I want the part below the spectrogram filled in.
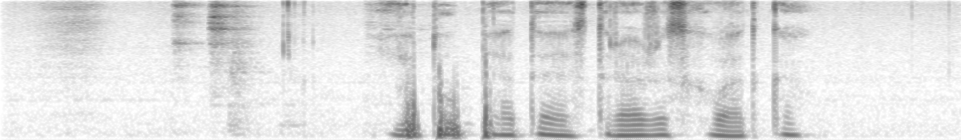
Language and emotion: Russian, neutral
